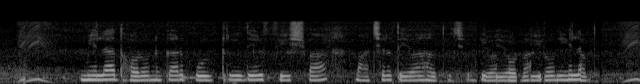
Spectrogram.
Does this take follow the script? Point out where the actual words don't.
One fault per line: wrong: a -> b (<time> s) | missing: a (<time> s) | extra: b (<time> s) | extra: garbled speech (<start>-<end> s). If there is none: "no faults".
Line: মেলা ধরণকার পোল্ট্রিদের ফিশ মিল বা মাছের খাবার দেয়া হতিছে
missing: মিল (3.0 s)
missing: খাবার (3.9 s)
extra: garbled speech (4.8-6.0 s)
